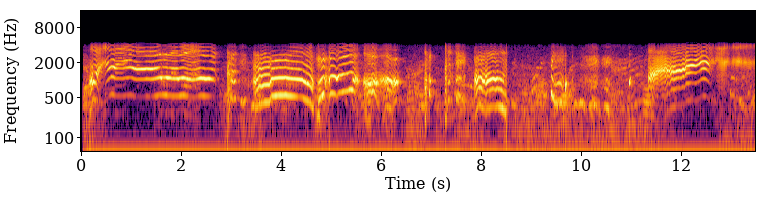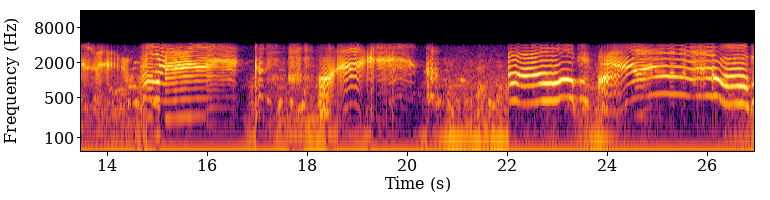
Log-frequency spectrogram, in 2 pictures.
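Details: Four-month-old boy with laryngomalacia crying in bouts, with high-pitched, squeaky inspiratory stridor between cries.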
